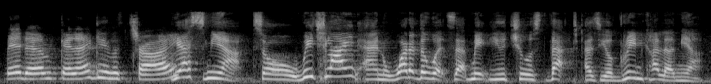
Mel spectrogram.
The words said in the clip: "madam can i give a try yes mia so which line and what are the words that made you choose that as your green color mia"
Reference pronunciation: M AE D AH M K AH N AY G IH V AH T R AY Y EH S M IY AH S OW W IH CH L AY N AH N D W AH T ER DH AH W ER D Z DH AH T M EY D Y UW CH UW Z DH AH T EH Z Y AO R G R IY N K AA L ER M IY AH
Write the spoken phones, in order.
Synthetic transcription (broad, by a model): M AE D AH M K AH N AY G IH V AH T R AY Y EH S M IY AH S OW W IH CH L AY N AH N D W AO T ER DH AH W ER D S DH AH T M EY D Y UW CH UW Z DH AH T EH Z Y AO G R IY N K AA L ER M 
